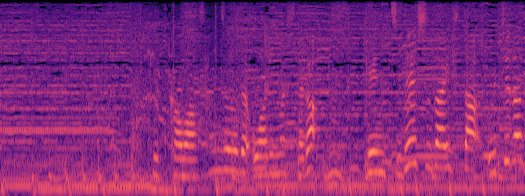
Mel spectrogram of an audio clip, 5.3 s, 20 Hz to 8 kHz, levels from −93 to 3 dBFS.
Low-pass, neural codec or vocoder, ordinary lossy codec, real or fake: none; none; none; real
